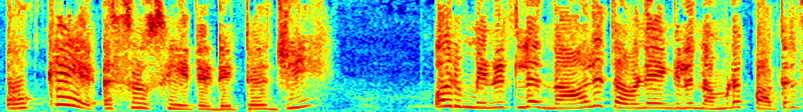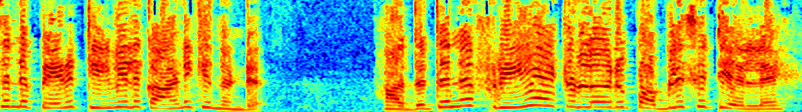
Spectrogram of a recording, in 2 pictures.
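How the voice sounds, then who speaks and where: A woman's voice: very high-pitched, lively intonation, fast, bright, forceful tone, no room sound, exaggerated voice. A woman voicing a young newspaper co-worker in a dubbed film, talking in a teasing, playful way. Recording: film soundtrack with music.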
